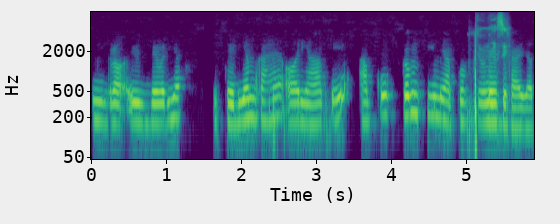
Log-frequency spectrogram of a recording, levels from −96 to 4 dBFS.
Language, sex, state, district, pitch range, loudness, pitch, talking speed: Hindi, male, Uttar Pradesh, Deoria, 165-195 Hz, -20 LUFS, 170 Hz, 150 wpm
